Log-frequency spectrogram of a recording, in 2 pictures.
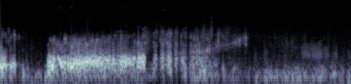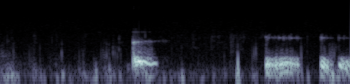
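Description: Low gurgling rumbles and squeaks from the belly coming in irregular bursts, ordinary hunger-related bowel sounds.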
